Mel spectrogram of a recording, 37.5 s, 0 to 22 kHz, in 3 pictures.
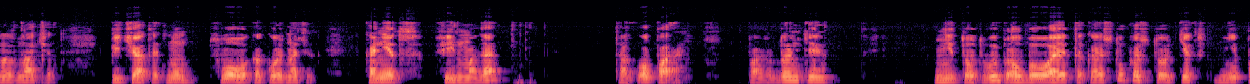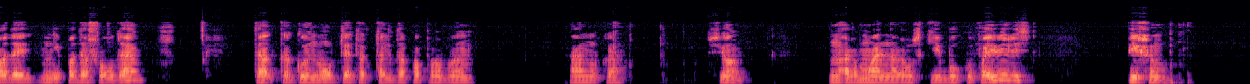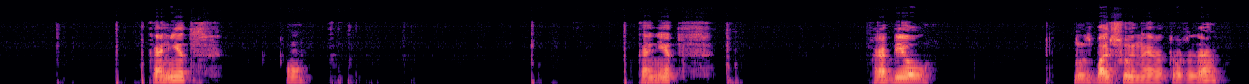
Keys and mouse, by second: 0.2 BackSpace, 0.4 BackSpace, 5.1 shift+r, 8.1 BackSpace, 18.6 u, 19.1 i, 19.3 i, 20.7 BackSpace, 21.2 BackSpace, 24.2 shift+r, 25.4 o, 26.1 y, 26.6 t, 26.9 w, 28.2 BackSpace, 28.6 BackSpace, 28.7 BackSpace, 29.1 BackSpace, 30.2 j, 31.2 y, 31.4 t, 32.2 w, 33.6 space, 35.9 shift+a.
